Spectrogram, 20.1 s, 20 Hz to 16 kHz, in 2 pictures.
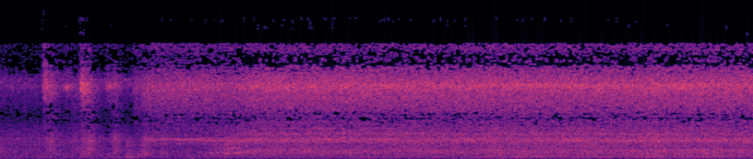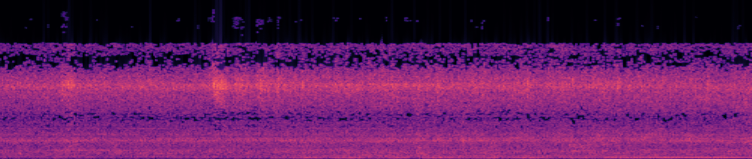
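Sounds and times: printing press running: 0.0 - 20.0.

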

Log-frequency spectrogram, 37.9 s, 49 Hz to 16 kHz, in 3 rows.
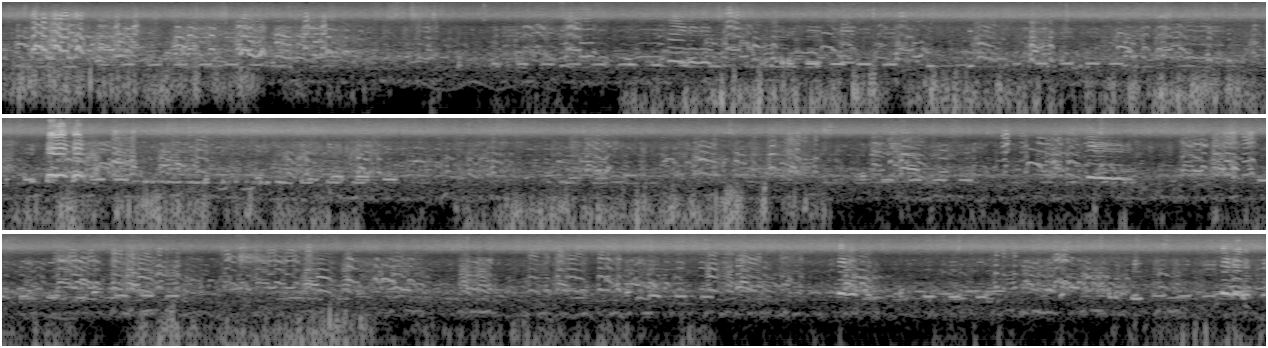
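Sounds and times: geese honking: 0.0 - 37.9.

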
